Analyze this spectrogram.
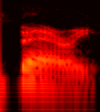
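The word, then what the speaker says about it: bury: b u r y it is pronounced as barry kakiyagatka and the other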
